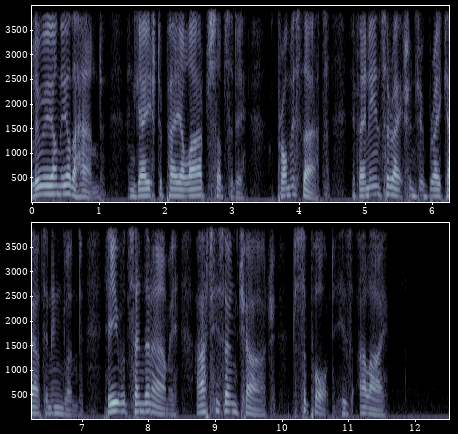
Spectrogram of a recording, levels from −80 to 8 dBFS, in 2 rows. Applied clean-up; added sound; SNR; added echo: none; none; none; none.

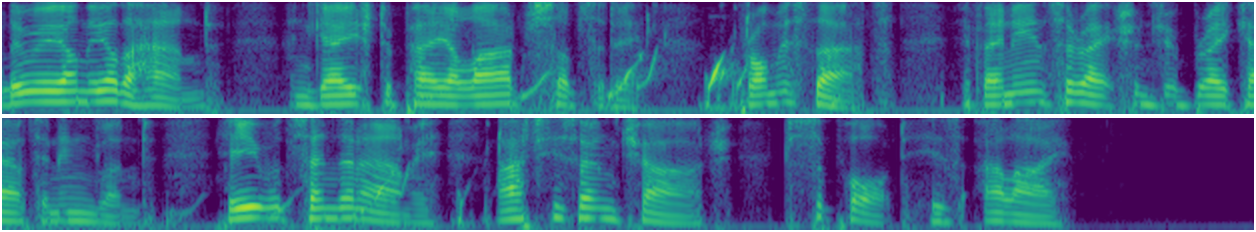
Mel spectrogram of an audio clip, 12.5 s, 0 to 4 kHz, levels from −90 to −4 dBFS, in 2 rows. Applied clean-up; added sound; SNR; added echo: neural mask model DeepFilterNet 3.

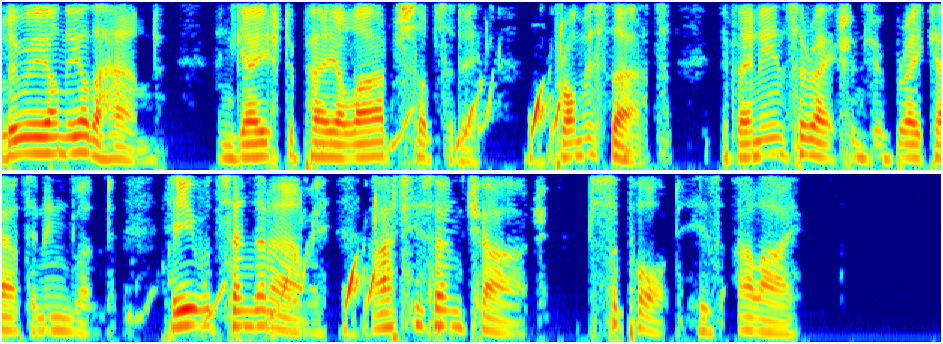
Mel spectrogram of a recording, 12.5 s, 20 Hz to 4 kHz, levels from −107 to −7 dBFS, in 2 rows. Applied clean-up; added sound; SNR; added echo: classical method spectral subtraction.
